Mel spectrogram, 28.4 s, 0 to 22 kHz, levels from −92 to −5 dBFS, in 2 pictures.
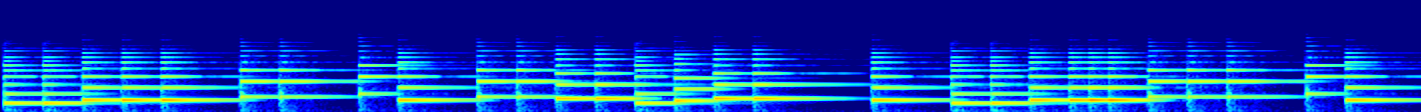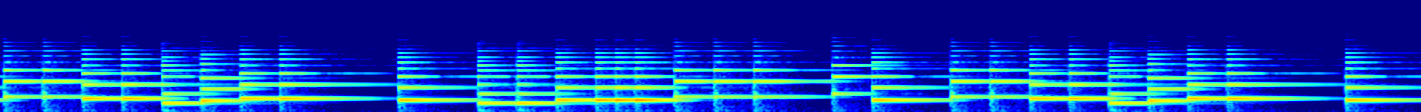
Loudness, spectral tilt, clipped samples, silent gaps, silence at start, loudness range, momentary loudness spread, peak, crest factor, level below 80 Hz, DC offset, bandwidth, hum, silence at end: -37 LUFS; -6 dB/octave; under 0.1%; none; 0.05 s; 3 LU; 9 LU; -24 dBFS; 14 dB; -74 dBFS; under 0.1%; 5.6 kHz; none; 0 s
